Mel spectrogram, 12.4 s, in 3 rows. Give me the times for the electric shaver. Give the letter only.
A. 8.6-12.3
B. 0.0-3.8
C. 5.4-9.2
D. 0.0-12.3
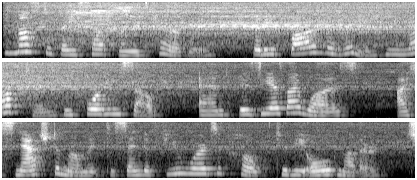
B.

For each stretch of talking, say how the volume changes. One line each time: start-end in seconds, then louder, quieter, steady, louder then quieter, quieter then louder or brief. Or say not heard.
0.0-12.3 steady.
